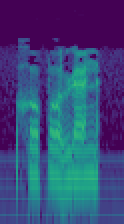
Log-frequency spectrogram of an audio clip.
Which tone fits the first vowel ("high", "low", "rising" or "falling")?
falling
